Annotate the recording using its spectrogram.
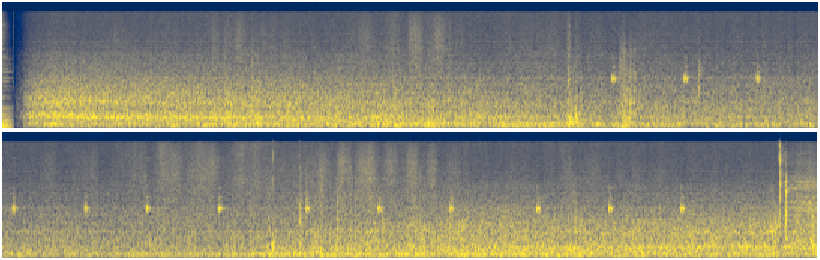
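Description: Steady tyre and road noise inside a Tesla's cabin. From about six seconds in, the turn signal ticks evenly, about three ticks every two seconds, as the car takes a right turn on red. A single soft thump comes just before the ticking starts.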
